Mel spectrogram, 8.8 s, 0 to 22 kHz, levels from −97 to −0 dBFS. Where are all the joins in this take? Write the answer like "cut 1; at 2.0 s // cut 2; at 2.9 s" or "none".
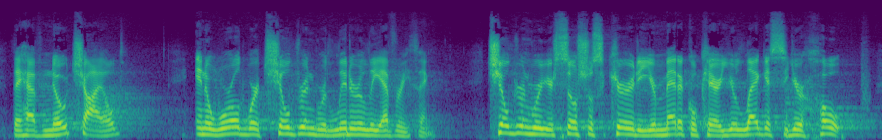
cut 1; at 7.9 s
